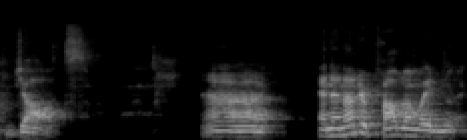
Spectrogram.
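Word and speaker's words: JWT: exposing uh jobs and i say josh now i mean json web tokens but uh pronounced jolts uh and another problem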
